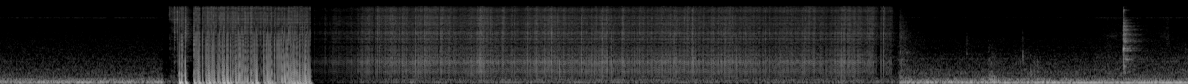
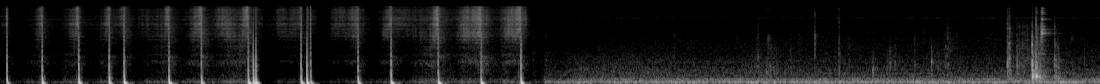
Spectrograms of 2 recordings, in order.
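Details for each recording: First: MIG welder, second pass on the same bead: steady dense crackling sizzle like frying bacon, no widely spaced pops, indicating correct setup. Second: MIG welder, shielding gas flowing and voltage set correctly, wire feed speed set far too slow: harsh irregular loud pops two or three a second instead of steady crackle, leaving soot and a fat puddled bead.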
